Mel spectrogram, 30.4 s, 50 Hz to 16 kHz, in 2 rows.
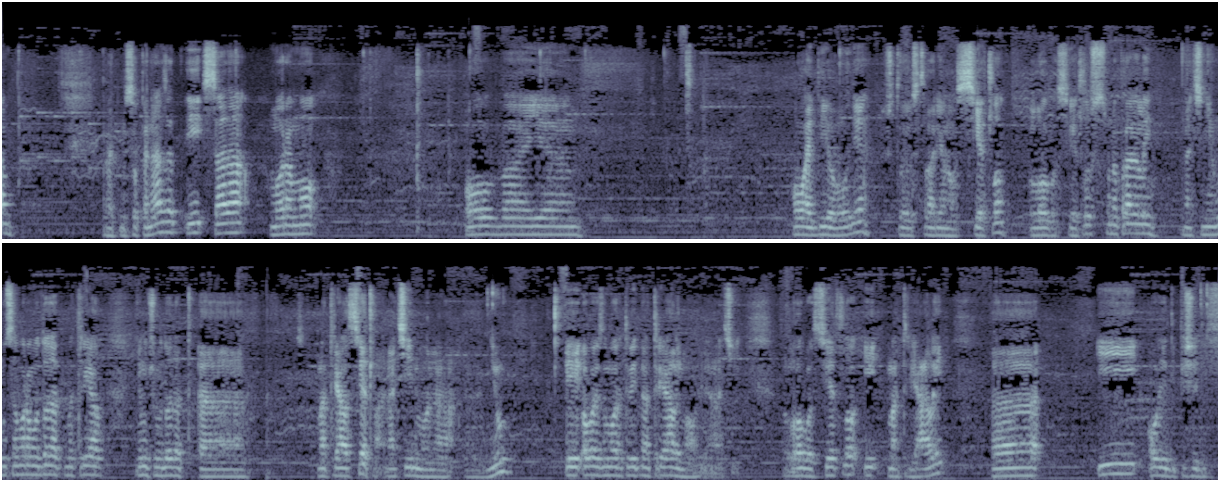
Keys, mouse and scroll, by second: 0.0 Escape, 2.3-5.5 middle drag, 5.7-10.4 middle drag, 10.4-12.2 right drag, 20.9 click, 29.8 click.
